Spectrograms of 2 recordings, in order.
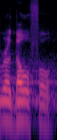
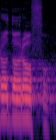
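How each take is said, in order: First: The name is said with an American English accent. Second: The name is said with a Japanese accent. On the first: "Se eu fosse ministrar na América" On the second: "Se eu fosse ministrar no Japão"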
